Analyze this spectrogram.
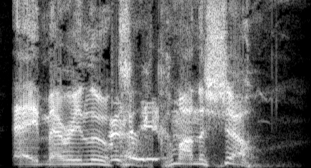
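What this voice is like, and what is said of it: Imitates another person's voice. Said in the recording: “my Danny DeVito impersonation ... Why don't you just do the impersonation”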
